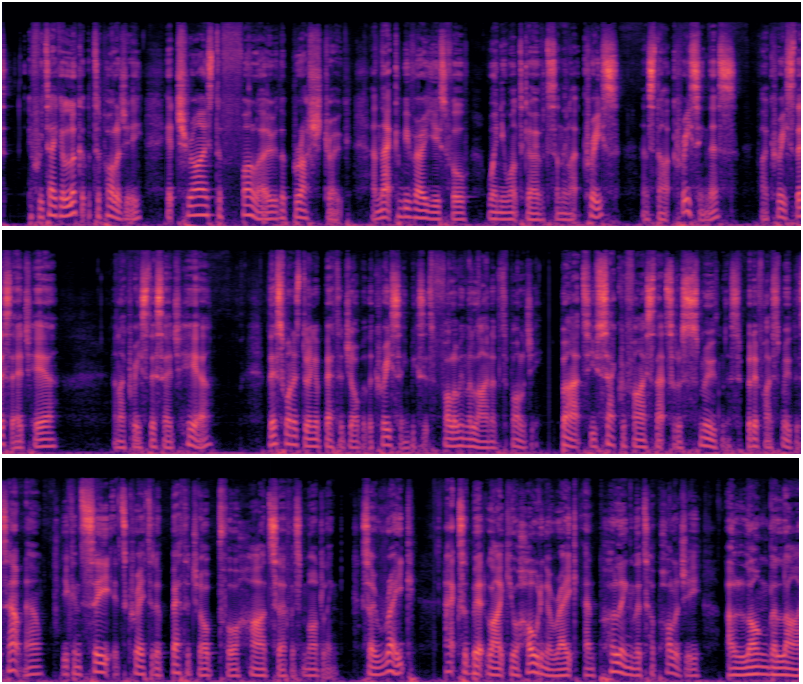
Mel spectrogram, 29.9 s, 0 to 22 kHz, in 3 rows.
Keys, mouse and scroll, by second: 6.8-23.2 drag, 23.2-29.9 ctrl+middle drag.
